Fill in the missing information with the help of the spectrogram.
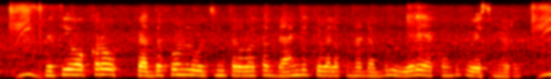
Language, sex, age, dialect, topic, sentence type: Telugu, male, 18-24, Utterandhra, banking, statement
